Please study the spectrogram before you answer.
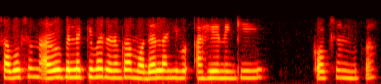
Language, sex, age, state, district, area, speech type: Assamese, female, 18-30, Assam, Nagaon, rural, conversation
